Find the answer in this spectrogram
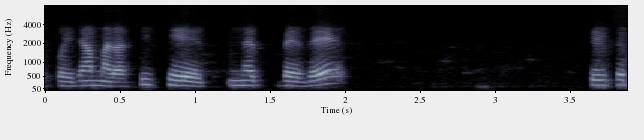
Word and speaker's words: Medvedev: títere, se lo puede llamar así, que es Medvedev. Sí, se pronuncia así, ok, bueno.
